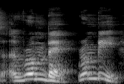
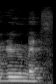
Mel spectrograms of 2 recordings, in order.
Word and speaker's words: Rumbi: Oh, that's Rumbi. I got your name wrong there. I was calling you Rumi. That's because I love the poet Rumi. So I took a letter out of your name there, Rumbi.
